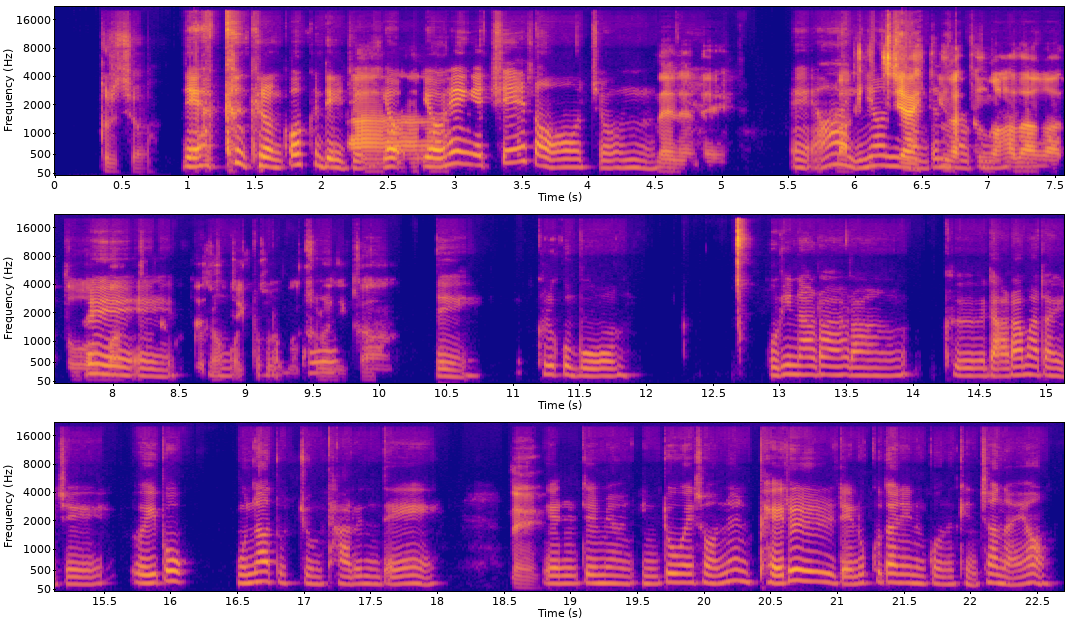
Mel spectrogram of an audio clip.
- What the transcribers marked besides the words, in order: laughing while speaking: "약간"; lip smack
- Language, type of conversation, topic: Korean, unstructured, 가장 행복했던 여행 순간은 언제였나요?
